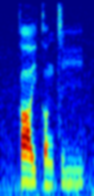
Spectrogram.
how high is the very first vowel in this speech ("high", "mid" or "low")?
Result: low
